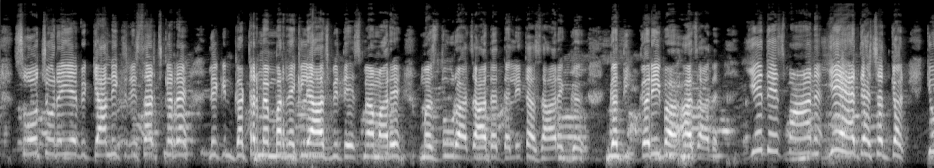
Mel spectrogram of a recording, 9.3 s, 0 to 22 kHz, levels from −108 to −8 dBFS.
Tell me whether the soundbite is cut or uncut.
cut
